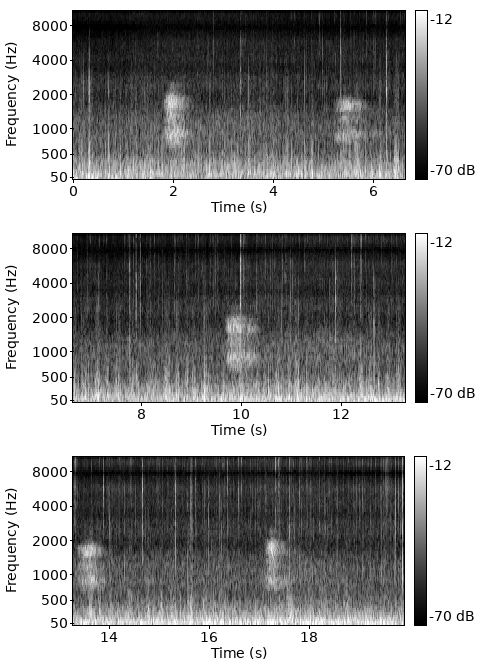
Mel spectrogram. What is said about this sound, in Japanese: 燃え始めましたね。薪がパチパチと音を立てて、空気が乾いていく感じ、私とても好きなんです。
